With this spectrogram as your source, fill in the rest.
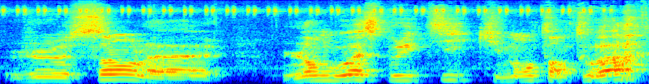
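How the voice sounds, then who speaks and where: A man's voice: a little high, a little slow, mellow. A man giving casual commentary and advice to someone playing a video game. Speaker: co-commentator advising the player. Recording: echoey room, music behind.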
